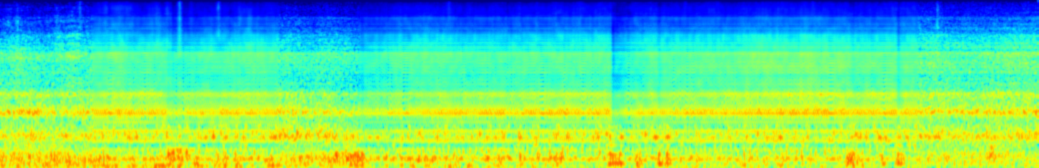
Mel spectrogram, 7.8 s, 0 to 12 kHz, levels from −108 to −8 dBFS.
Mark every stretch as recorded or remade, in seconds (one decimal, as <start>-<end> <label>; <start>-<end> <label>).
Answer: 0.0-0.7 recorded; 0.7-2.1 remade; 2.1-2.7 recorded; 2.7-6.9 remade; 6.9-7.8 recorded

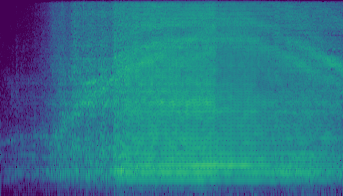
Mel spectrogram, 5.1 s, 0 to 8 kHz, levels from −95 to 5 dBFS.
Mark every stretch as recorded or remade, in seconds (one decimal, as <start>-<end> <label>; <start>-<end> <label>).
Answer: 0.0-1.9 recorded; 1.9-5.1 remade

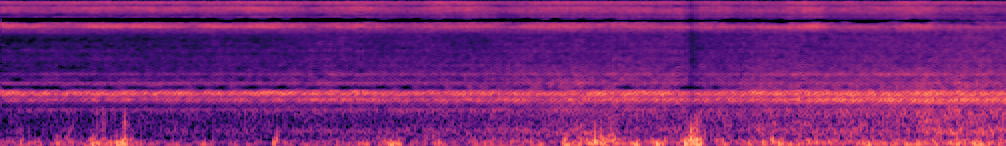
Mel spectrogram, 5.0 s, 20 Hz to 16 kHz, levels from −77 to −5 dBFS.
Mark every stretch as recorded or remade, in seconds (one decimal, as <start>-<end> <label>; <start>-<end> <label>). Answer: 0.0-5.0 remade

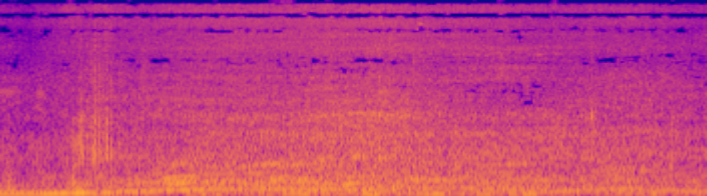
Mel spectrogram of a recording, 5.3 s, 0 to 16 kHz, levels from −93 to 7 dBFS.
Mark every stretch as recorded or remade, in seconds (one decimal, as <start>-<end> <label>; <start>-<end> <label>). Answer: 0.0-1.0 recorded; 1.0-3.2 remade; 3.2-5.3 recorded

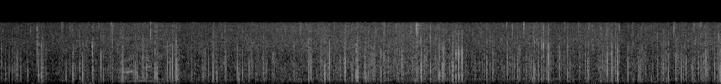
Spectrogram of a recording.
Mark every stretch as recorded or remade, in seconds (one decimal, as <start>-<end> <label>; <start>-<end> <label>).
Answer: 0.0-4.6 remade; 4.6-5.9 recorded; 5.9-7.2 remade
